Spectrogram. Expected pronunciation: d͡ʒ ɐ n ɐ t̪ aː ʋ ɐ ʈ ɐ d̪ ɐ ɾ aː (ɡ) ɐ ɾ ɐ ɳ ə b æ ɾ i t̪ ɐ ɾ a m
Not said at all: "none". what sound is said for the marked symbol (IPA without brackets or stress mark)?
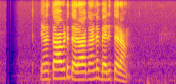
ɡ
